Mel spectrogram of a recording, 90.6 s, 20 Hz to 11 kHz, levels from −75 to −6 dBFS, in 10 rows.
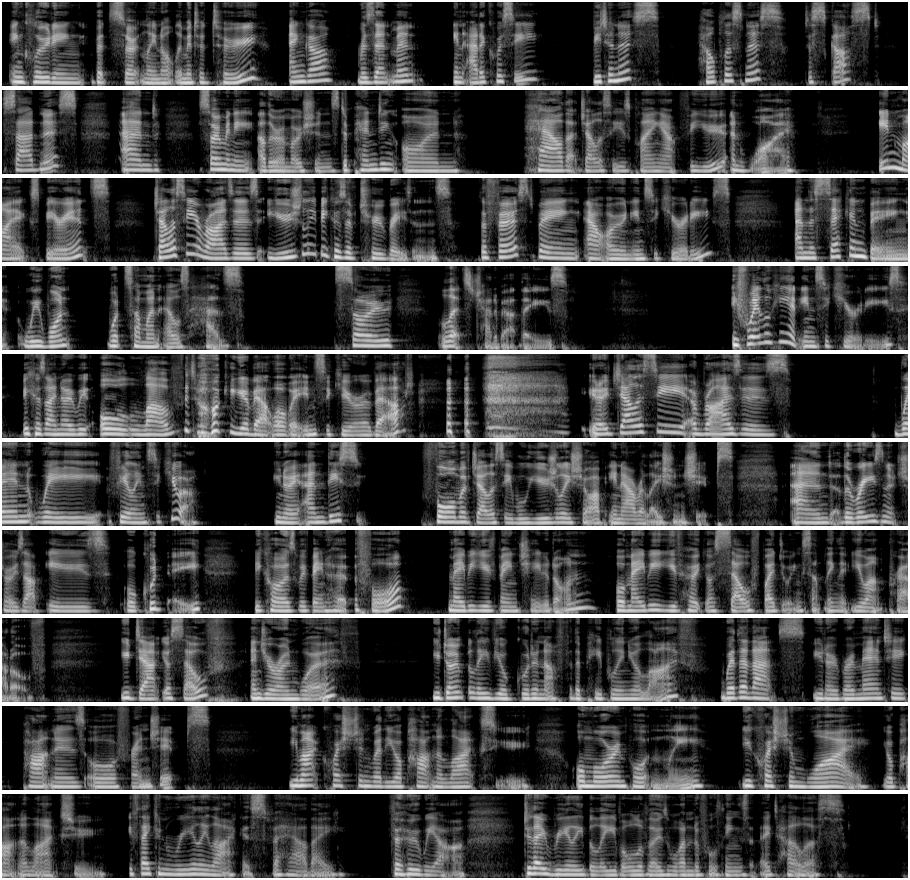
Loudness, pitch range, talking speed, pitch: -23 LUFS, 165-200 Hz, 135 wpm, 180 Hz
